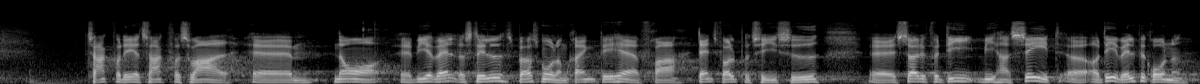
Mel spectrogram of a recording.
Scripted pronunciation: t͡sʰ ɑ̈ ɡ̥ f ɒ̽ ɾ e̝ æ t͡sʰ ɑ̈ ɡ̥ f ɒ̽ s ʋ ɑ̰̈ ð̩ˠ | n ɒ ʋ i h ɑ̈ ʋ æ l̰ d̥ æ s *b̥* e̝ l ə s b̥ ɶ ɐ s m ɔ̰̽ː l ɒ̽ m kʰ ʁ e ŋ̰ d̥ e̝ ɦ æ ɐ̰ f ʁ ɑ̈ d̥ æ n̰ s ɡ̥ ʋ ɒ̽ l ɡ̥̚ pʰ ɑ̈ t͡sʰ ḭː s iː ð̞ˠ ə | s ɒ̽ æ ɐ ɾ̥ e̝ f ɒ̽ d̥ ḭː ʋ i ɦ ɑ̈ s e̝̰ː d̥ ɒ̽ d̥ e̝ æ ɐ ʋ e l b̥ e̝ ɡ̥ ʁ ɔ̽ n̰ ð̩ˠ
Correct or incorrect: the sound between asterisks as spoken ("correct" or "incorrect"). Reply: incorrect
